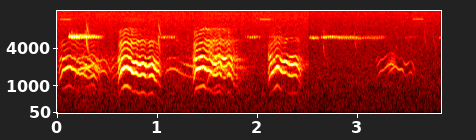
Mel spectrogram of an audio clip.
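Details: Several pinyon jays of a foraging, flying flock at Great Sand Dunes in southern Colorado's San Luis Valley give nasal, wavering mew calls in four quick bursts, then one faint call, over a high thin steady tone.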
